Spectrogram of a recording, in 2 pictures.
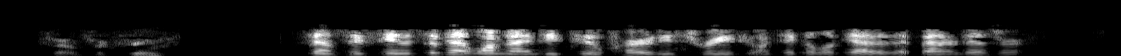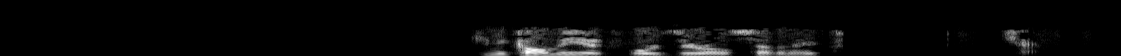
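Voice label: police dispatch, scanner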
